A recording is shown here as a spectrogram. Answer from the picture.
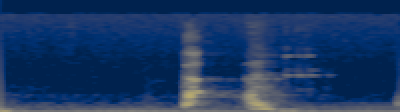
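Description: A man's two short hiccup-like vocal sounds, each dropping in pitch, about a second in and a third of a second apart. In the acted scene they are the first signs of poisoning.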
